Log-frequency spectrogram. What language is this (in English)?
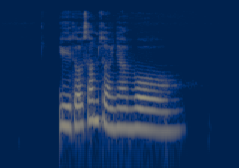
Cantonese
